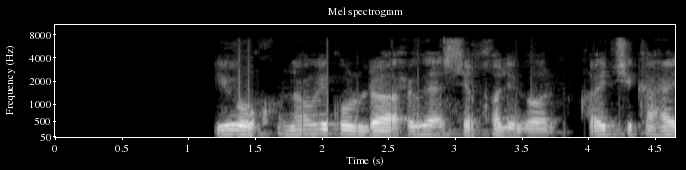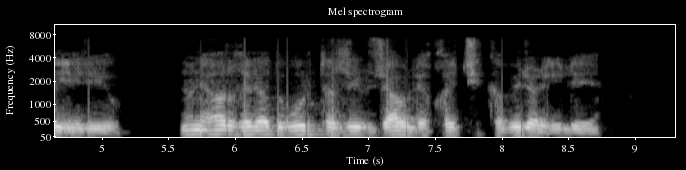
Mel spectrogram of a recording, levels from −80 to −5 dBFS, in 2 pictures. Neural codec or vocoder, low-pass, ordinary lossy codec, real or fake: none; 7.2 kHz; AAC, 32 kbps; real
